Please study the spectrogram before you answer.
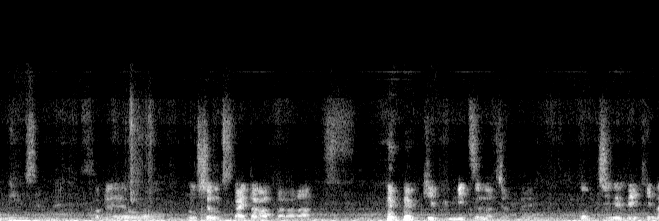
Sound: laughs

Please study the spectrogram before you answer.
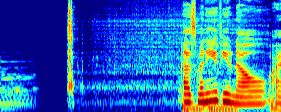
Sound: video tape clicks

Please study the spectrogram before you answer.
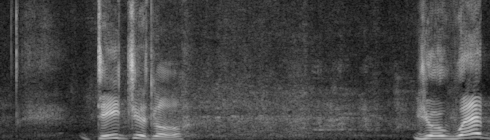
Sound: laughter

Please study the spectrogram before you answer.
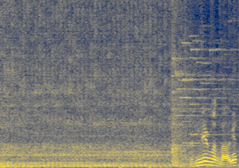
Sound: majestic exhaust sound

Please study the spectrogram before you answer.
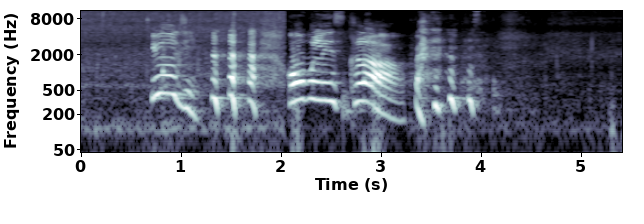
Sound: laughter

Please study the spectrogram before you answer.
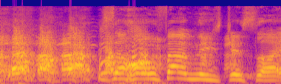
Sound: people laughing

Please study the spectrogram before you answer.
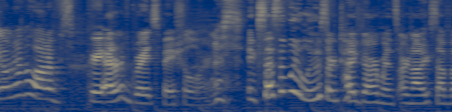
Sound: laughs

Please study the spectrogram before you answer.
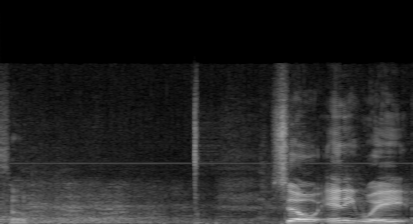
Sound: gathering laughing

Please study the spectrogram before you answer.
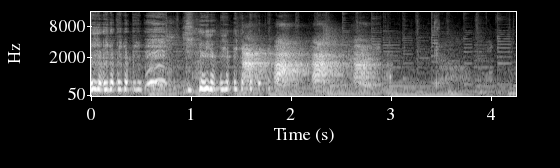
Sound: male voice laughs; laughs

